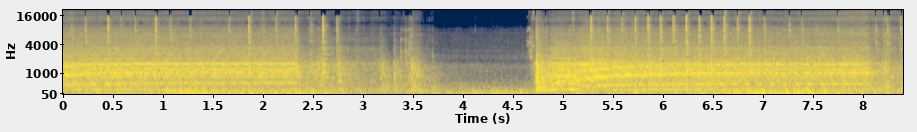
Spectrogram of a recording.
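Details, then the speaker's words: Farmall M gasoline tractor with choke on and a carburetor that is losing fuel: repeated cranking with brief catches that never pick up. Flooded with too much fuel; it later idled but missed a little, and a fouled plug is suspected. "Okay, I got it to pop for a second. It turned out I probably had too much fuel. I think she's a little flooded."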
